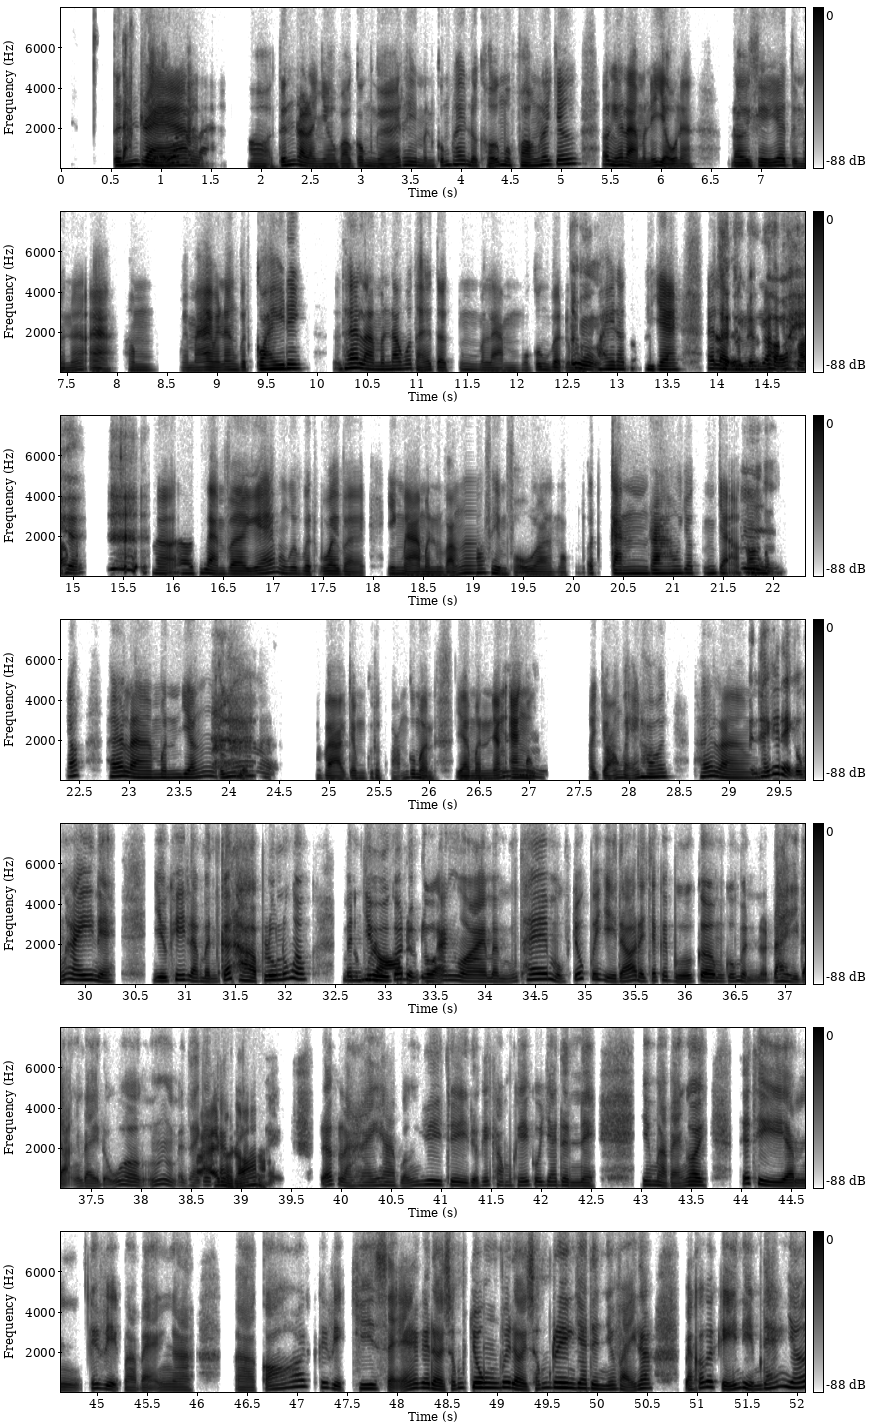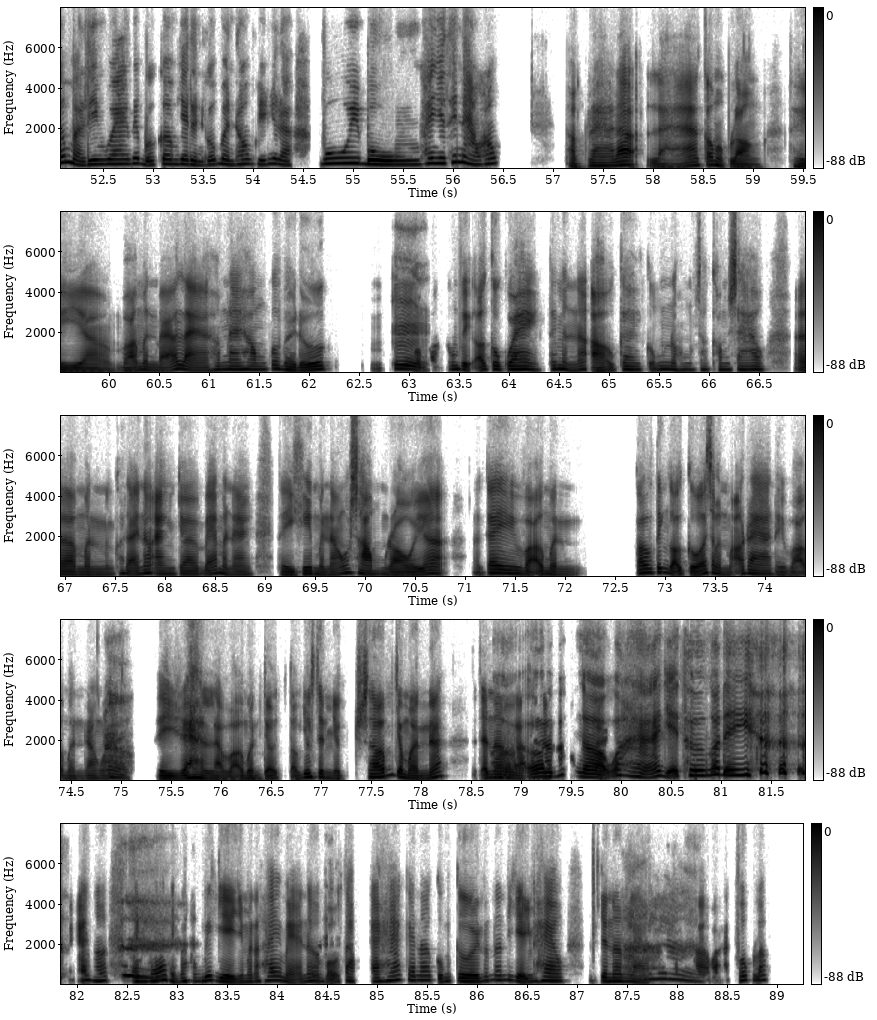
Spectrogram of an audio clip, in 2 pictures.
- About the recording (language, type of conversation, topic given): Vietnamese, podcast, Bạn thường tổ chức bữa cơm gia đình như thế nào?
- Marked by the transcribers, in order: laughing while speaking: "Ừ, ừ, đúng rồi"; laugh; "thêm" said as "phêm"; other background noise; tapping; laughing while speaking: "ra"; unintelligible speech; laugh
